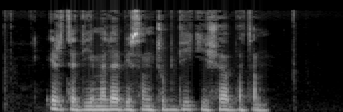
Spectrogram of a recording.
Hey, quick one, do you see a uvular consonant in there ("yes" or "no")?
no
